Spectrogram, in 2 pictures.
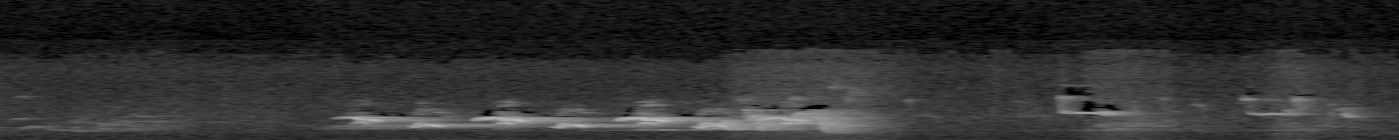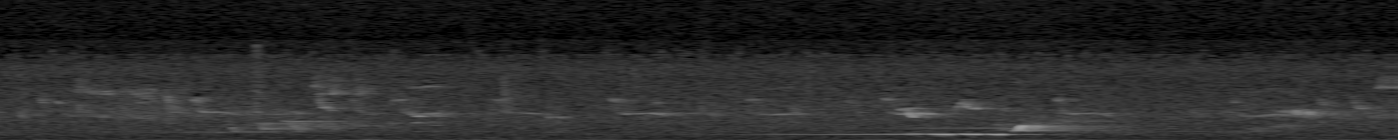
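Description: Wild birds singing over a faint steady background: a quick run of high chirping notes about two seconds in, a few single calls after it, and near the end a long whistled note that breaks into a short higher flourish.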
